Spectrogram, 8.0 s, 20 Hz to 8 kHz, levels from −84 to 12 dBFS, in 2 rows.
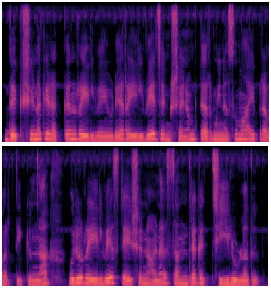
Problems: background sounds at intervals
